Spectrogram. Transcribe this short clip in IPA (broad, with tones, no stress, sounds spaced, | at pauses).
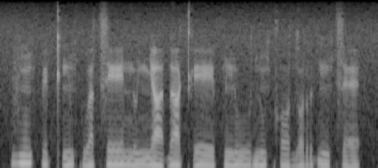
v ũ˦ k͡p ɪ˨ kʼ ĩ˨ kʷ a˨ t͡s eː˦ n ʊ˨ ɲ a˦˨ ɗ a˦ kʼ eː˦˨ p ĩ˦ ɾ uː˦ d ũ˦ kʰ ɔ˨ d ɔ˨ r ɗ ĩ˨ t͡s ɛ˨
